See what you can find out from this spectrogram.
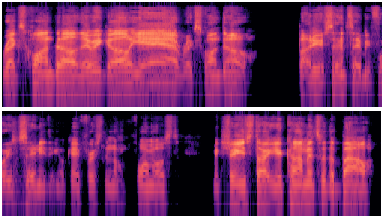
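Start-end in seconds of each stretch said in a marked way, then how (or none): none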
